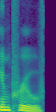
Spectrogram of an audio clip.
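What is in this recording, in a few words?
"improve", English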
